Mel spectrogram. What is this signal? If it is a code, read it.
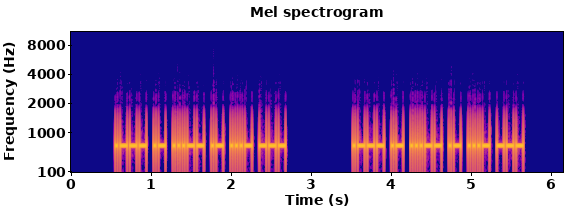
Morse code, heard as a keyed tone, about 40 wpm, 700 Hz. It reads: JA3AVO JA3AVO
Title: Call Signs Repeated 3x - 40wpm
